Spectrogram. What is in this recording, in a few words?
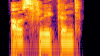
"ausflickend", German; adjectives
